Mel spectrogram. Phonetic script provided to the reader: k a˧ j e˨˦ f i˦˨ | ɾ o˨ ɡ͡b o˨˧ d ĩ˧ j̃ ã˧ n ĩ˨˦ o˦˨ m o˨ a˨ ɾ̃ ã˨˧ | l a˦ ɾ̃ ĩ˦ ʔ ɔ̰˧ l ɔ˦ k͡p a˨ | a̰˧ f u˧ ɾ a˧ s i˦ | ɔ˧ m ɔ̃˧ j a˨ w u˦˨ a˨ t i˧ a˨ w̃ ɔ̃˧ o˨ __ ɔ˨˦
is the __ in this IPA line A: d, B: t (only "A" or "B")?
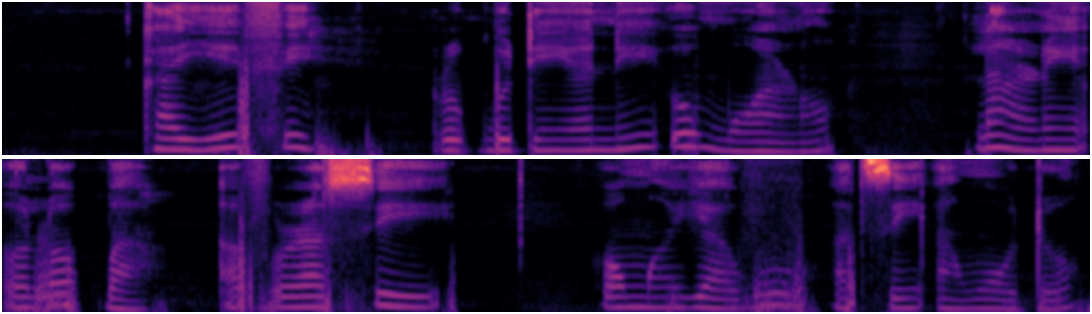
A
